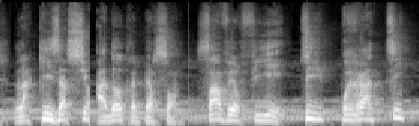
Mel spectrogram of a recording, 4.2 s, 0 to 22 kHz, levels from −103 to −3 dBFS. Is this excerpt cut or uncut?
cut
